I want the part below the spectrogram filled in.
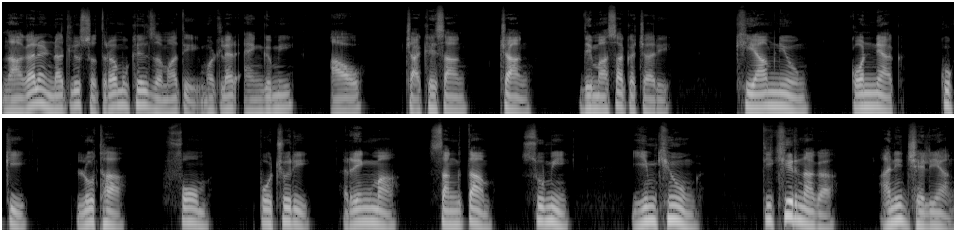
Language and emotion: Goan Konkani, neutral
